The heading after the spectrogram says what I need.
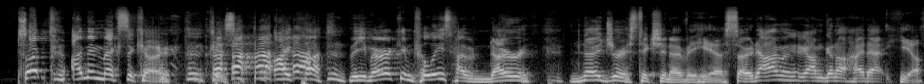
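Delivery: high-pitched, laughing, mocking, taunting voice.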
